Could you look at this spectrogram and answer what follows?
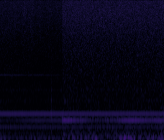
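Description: Near silence: faint room tone with a soft, steady ringing tone held throughout.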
